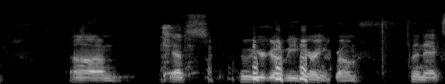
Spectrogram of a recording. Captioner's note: laughter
